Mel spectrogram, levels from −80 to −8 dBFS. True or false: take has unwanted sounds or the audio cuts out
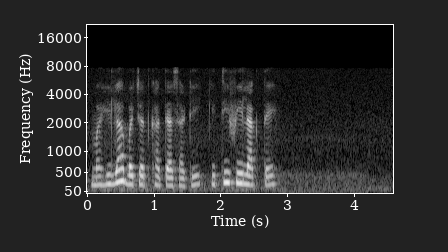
false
